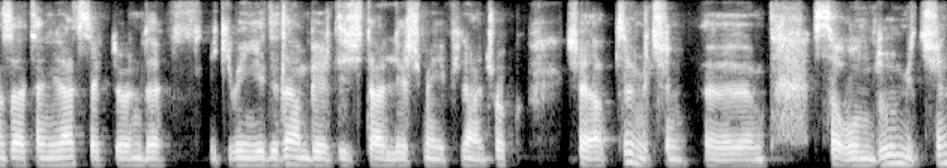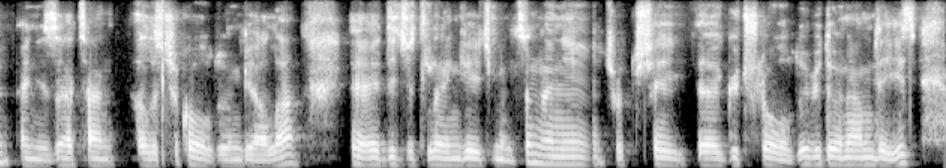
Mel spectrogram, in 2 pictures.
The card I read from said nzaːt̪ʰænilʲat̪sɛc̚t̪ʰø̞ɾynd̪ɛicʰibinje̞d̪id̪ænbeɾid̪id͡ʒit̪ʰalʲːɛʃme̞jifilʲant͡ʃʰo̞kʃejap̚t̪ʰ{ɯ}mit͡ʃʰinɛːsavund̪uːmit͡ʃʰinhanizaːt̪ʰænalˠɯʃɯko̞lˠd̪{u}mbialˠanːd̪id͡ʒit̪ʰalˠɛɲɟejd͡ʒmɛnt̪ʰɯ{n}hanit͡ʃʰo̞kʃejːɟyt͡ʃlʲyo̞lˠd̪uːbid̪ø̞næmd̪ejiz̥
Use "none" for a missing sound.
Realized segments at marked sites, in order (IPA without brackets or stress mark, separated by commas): ɯː, uː, n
